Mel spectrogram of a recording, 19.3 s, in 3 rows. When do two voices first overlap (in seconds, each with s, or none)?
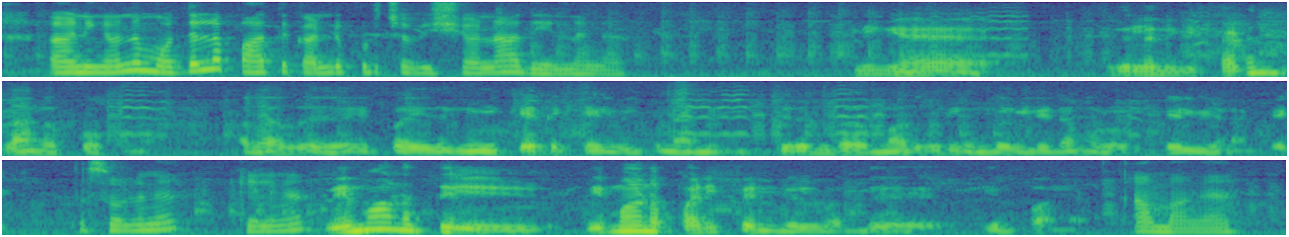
none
